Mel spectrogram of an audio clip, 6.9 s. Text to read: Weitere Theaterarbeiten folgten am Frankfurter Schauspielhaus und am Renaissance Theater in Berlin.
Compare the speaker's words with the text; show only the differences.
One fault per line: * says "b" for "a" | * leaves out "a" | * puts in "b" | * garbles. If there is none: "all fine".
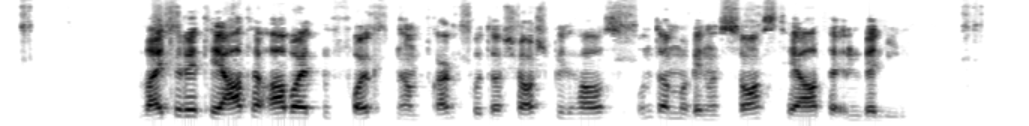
all fine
